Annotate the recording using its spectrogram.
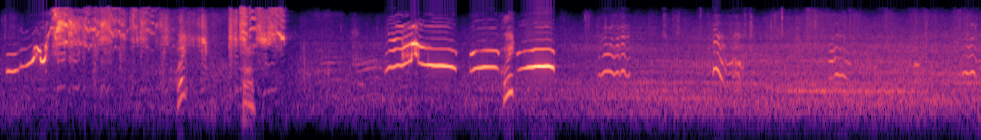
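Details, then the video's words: Baby monkey Thona in an archaeological park, separated from its friends, cries out for its mother Tara. Loud rustling and clatter open the recording, then a run of sharp, tonal coos rises and falls, followed by fainter calls and a voice. "Baby Monkey Thona Lost All Friends And Huge Calling Mom Tara"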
